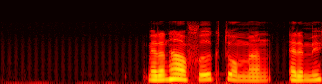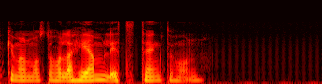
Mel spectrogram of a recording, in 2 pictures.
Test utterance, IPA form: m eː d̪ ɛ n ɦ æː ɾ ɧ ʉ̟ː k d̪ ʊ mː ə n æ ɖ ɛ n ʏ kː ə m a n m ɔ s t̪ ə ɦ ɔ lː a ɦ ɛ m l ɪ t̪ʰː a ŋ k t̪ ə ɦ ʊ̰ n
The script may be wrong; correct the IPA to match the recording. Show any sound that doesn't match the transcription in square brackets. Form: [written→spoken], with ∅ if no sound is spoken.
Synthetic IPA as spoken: m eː d̪ ɛ n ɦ æː ɾ ɧ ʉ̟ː k d̪ ʊ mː ə n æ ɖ ɛ [n→m] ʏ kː ə m a n m ɔ s t̪ ə ɦ ɔ lː a ɦ ɛ m l ɪ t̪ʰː [a→ɛ] ŋ k t̪ ə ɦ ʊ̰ n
